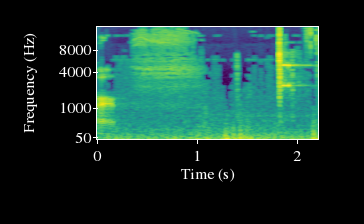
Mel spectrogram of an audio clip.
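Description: A short electronic key beep from an embroidery machine's Dahao control panel as its scissors (manual thread trim) button is pressed, near the end, over a low steady hum.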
